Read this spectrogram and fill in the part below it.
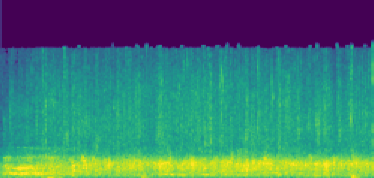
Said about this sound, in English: a big round of applause for all the award winners and nominees thus far.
